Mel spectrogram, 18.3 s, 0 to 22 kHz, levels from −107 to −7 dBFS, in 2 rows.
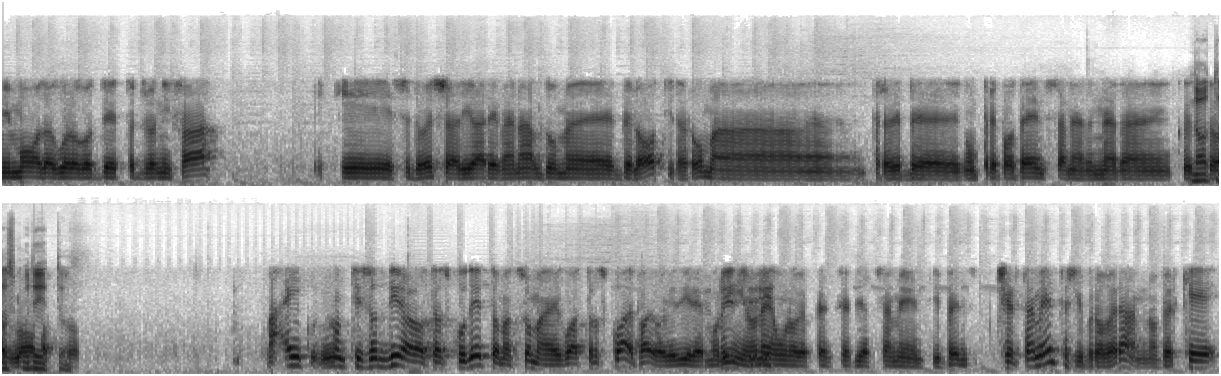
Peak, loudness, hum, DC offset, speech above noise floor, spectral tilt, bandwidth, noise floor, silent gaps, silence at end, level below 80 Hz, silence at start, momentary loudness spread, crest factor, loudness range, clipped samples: -4 dBFS; -19 LUFS; none; under 0.1%; 35 dB; -7 dB/octave; 10 kHz; -54 dBFS; none; 0 s; -56 dBFS; 0 s; 6 LU; 16 dB; 3 LU; under 0.1%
